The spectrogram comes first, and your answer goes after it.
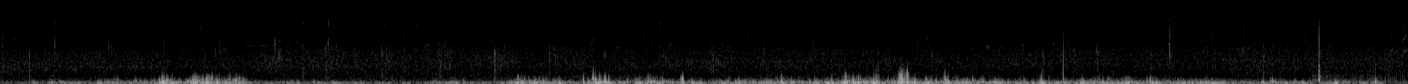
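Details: Kangaroo making low, muffled clucking pulses in irregular bursts, some bunched into quick runs and others spaced about a second apart, with soft thuds between and a faint steady outdoor hiss behind.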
